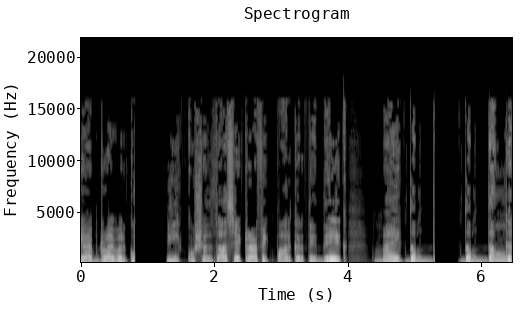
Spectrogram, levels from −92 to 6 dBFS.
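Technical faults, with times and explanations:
0.80–1.30 s and 5.30–6.13 s, stream reconnect: the connection dropped twice, so the player fell silent, reconnected and started a fresh decoder mid-stream. The first gap lasts 0.49 s, and the speech resumes at "कुशलता से ट्रैफ़िक पार", roughly half a second further on, so material is skipped. The second gap lasts 0.36 s, and the speech picks up 0.47 s earlier than where it broke, repeating a stretch that was resent. Each restart fades in over its first frame.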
